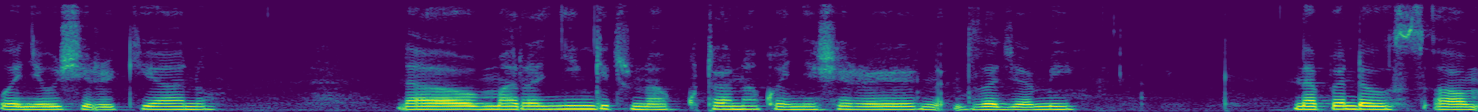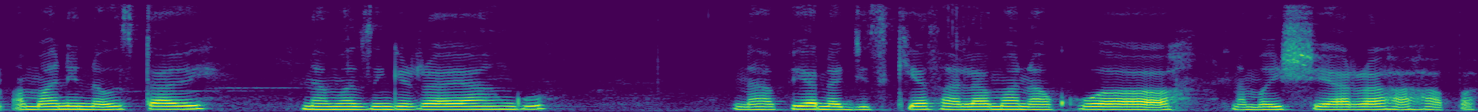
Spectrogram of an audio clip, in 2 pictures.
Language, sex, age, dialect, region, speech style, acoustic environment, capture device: Swahili, female, 25-34, Kenya - Nairobi Sheng-influenced, Kenya, relaxed, silence, mobile / Linux / Chrome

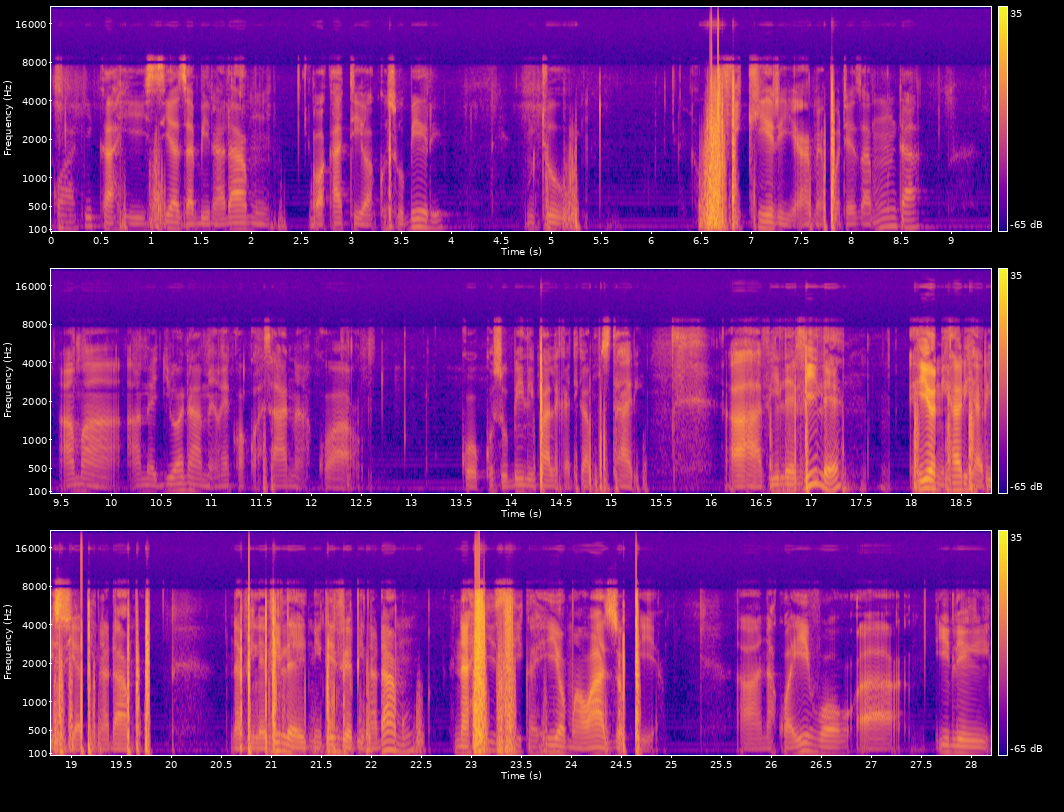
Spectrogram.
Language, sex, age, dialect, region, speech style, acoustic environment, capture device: Swahili, male, 25-34, Kenya - Nairobi Sheng-influenced, Kenya, relaxed, nature, desktop / Windows / Chrome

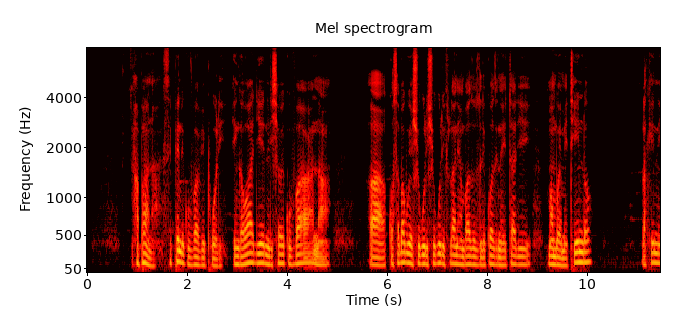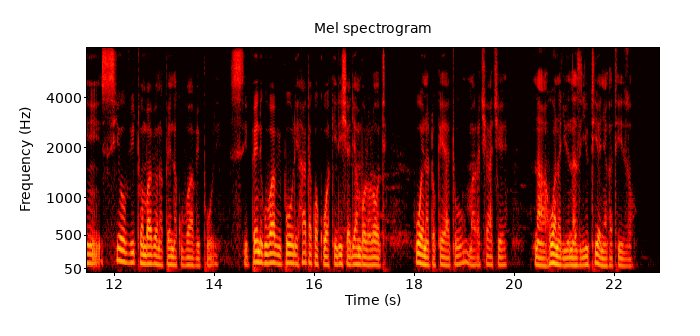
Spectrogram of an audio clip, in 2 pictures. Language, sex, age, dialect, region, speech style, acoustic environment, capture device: Swahili, male, 25-34, Tanzania - Dar es Salaam, Tanzania, focused, nature, desktop / Windows / Chrome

